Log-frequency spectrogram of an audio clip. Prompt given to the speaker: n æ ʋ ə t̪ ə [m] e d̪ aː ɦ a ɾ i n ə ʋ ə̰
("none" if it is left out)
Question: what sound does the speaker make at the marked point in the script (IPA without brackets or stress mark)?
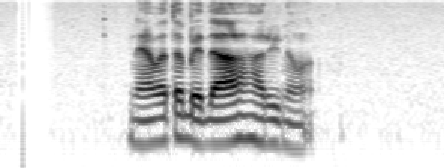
b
